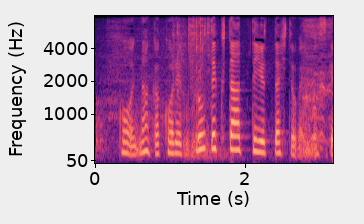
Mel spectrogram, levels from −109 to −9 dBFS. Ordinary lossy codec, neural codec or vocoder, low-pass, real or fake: none; none; none; real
